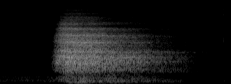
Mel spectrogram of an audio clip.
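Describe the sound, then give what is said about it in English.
A single deep breath, mostly a long breathy exhale that swells quickly and fades out over about a second and a half, with no talking around it. “And let's take a deep breath in, holding that one thing at the top and breathing out.”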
